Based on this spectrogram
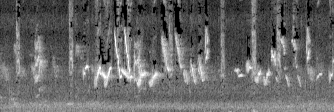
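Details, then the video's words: A double-collared seedeater sings a fast, lively song of high, sweet chirps and slurred twittering notes, about three per second, over a soft steady hiss. "Coleiro Professor Aprendizado"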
